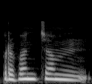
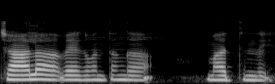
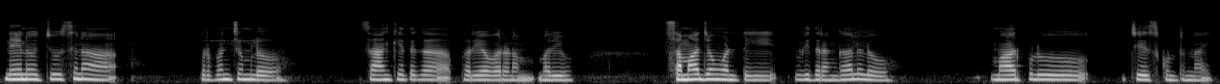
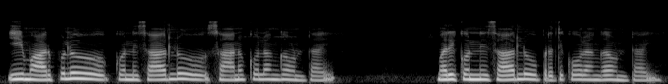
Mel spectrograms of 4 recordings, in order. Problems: none marked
